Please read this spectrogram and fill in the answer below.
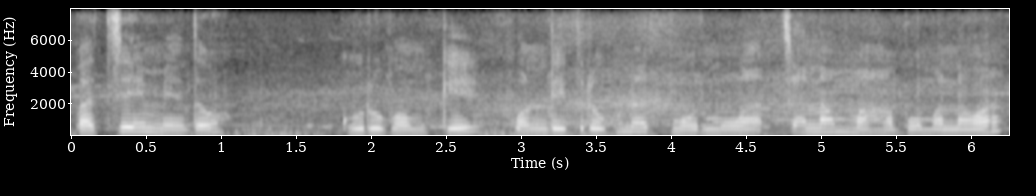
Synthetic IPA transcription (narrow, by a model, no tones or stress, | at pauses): pat͡ʃejmɛd̪ɔ | ɡuɾuɡɔmkɛpɔɳɖit̪ɾuɡʱunat̪̚muɾmuwaʔt͡ʃanamːaɦãbɔmanawa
